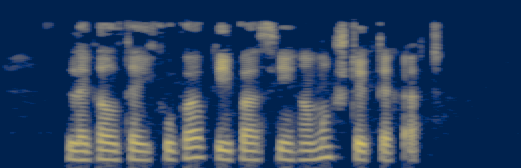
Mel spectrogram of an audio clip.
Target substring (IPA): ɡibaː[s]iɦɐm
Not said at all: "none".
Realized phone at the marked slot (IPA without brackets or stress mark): s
